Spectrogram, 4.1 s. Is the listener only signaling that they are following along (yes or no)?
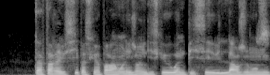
no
